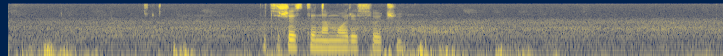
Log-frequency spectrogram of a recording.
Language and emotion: Russian, neutral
